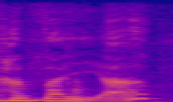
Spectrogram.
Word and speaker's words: Havayah: But the pronunciation I want to use is Havayah, which calls on an aspect of God that is being itself.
